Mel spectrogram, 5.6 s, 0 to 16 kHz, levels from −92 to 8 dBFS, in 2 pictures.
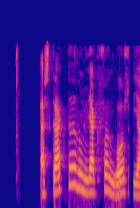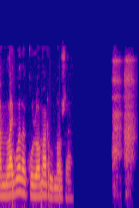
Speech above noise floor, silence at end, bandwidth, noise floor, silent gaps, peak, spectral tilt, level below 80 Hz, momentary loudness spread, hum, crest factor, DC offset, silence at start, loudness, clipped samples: over 69 dB; 0.1 s; 8.4 kHz; under -90 dBFS; 4.29-5.03 s; -2 dBFS; -4 dB/octave; -64 dBFS; 18 LU; none; 20 dB; under 0.1%; 0.8 s; -21 LUFS; under 0.1%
